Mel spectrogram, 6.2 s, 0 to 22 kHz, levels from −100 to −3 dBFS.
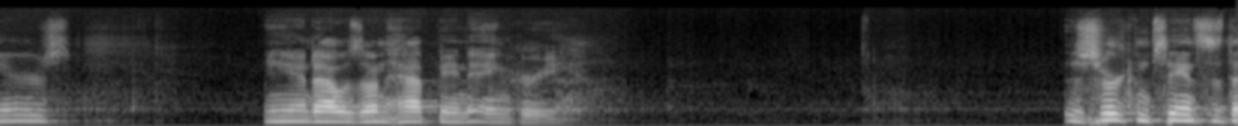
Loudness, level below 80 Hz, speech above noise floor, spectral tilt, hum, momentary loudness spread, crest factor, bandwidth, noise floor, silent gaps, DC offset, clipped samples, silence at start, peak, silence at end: -31 LUFS; -84 dBFS; 41 dB; -4.5 dB/octave; none; 17 LU; 20 dB; 17 kHz; -72 dBFS; none; under 0.1%; under 0.1%; 0 s; -14 dBFS; 0 s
